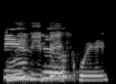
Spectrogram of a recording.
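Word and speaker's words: Rumuibekwe: Permit me if I did not get the pronunciation. Let me help you with that. Rumi Bekwe.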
